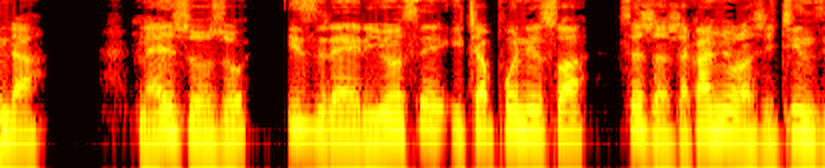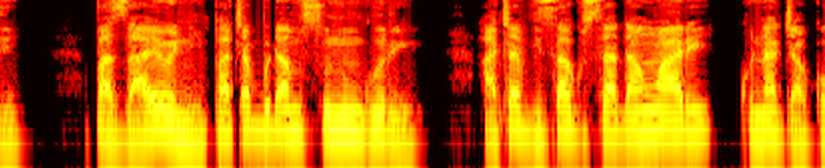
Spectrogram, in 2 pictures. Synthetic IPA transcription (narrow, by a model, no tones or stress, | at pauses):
naiʐo̞ʐo̞ | is̬rae̞rijo̞se̞ʔit͡ʃapo̞ne̞swa | se̞ʐaʐakaɲo̞rwaʐit͡ʃiːnzi | pazajo̞nipat͡ʃaɓuɗamusunuŋɡuːɾi | at͡ʃab͡visak̬usaɗamwaɾikunad͡ʒako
